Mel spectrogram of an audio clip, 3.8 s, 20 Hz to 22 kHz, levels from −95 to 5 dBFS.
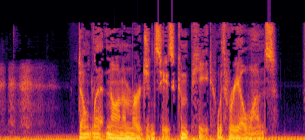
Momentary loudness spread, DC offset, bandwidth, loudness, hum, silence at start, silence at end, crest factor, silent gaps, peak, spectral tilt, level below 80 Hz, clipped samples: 17 LU; under 0.1%; 11.5 kHz; -12 LUFS; none; 0 s; 0 s; 12 dB; none; 0 dBFS; -4.5 dB/octave; -16 dBFS; under 0.1%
